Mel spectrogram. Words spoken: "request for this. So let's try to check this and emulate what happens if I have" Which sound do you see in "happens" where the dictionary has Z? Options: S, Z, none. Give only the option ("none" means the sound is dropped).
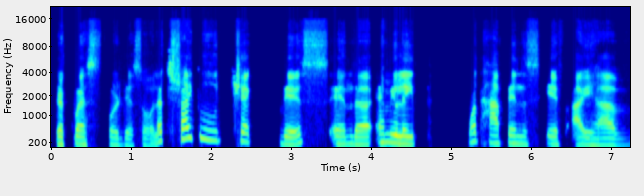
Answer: S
